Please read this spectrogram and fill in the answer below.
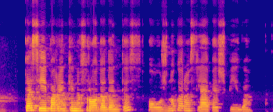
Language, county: Lithuanian, Kaunas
